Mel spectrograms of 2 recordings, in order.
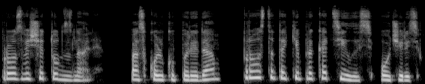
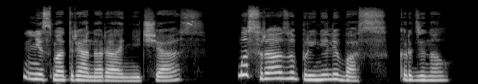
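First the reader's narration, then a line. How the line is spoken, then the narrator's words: Lazy, condescending. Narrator (Russian): заговорил Алексиос III Ангелос ленивым вальяжным голосом, словно делал нам одолжение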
